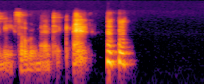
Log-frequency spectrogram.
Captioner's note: chuckles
